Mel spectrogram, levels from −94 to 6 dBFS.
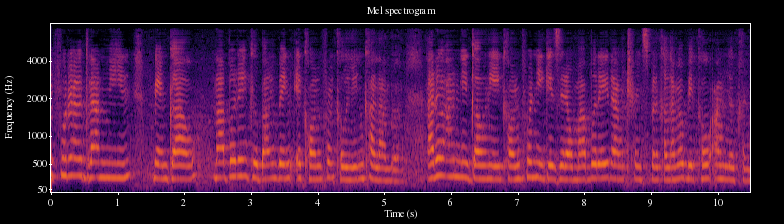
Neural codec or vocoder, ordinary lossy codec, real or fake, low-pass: codec, 16 kHz, 1.1 kbps, Voila-Tokenizer; none; fake; none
